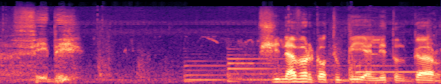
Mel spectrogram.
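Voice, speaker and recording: A man's voice: on the low side, takes it slowly, pushed and bright, soft background music. A man acting a battle-worn, earnest Greek mercenary in a video game, plain-spoken and terse. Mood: grieving.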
